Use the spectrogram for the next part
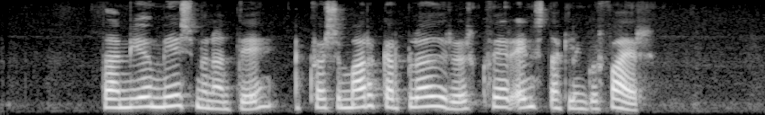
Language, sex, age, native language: Icelandic, female, 40-49, Icelandic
